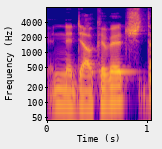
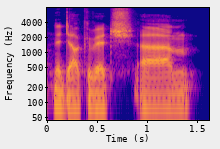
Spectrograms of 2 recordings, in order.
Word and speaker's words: Nedeljkovic: Something, a quick note, you'll notice us saying Nedeljkovic. That's just how you pronounce it. I know you people get hung up on the J, but good for you to learn that now. Nedeljkovic.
